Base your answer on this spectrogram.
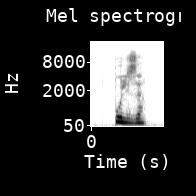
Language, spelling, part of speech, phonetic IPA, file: Russian, польза, noun, [ˈpolʲzə], Ru-польза.ogg
- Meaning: use, benefit, advantage, profit, usefulness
